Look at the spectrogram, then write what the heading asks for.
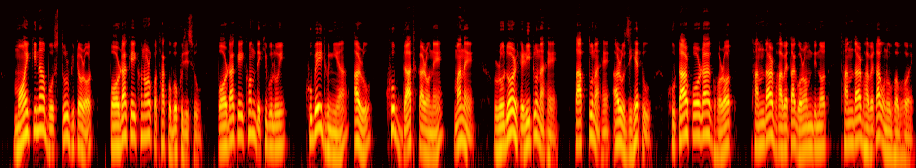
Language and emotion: Assamese, neutral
